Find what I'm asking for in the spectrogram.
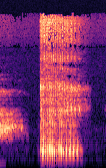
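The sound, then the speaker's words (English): A loud, rough, voiced exhale released during a group breathwork exercise. It comes as one sustained breathy groan lasting about a second, after a softer, steadier vocal tone. “on the count of three, we're going to just let out a sound. It could be any sound. On your next exhale, one, two, three.”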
